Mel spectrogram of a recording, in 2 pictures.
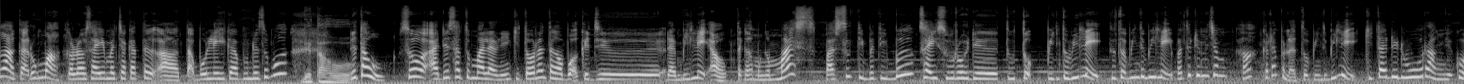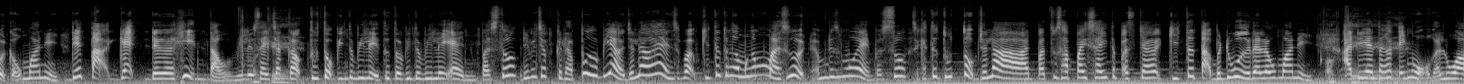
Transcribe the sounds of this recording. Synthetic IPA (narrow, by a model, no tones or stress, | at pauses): ŋakaʔɾumahkalawsajəmat͡ʃamkat̪əʔət̪aʔbolɛhkapəmundəsəmuədiət̪a̰ṵdiət̪au | soadəsat̪umalamnĩkit̪aoɾaŋt̪əŋahbuaʔkəd͡ʒədanbileʔawt̪əŋahməŋəmas | past̪ut̪ibət̪ibəsajəsuɾʊhdiət̪ut̪ʊʔpint̪ubileʔt̪ut̪ʊʔ̚pint̪ubileʔpast̪udiəmat͡ʃamhahkənapənaʔ̪u̥t̪ʊpint̪ubileʔkit̪aadəduəoɾaŋd͡ʒukʊt̪̚kaʔumahnidiət̪a̰ʔɡɛt̪̚dəhint̪awbiləsajət͡ʃakap̚t̪ut̪ʊpːint̪ubilɪʔt̪ut̪ʊp̚int̪̬ubileʔanpast̪odiəmat͡ʃamkənapəbiard͡ʒəlaansəbap̚kit̪ət̪əŋahməŋəmast̪ut̪̚a̰mədəs̬əmũəanpast̪osajəkat̪ət̪ut̪ʊp̚d͡ʒəlanpaʔt̪usapajsajət̪əmpaʔsə̥taɾakit̪ət̪a̰ʔbərduədalamumahni | ʔadəjant̪əŋaht̪eŋɔʔkaʔlua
